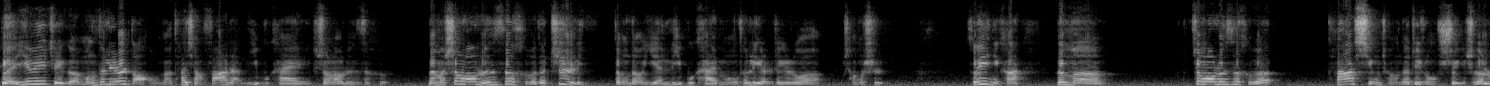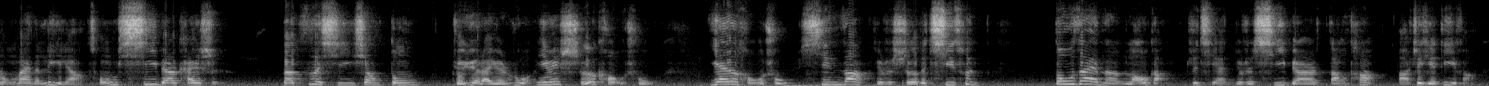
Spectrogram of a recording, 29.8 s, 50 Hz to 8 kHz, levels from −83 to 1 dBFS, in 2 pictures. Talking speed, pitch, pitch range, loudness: 245 characters per minute, 195 Hz, 160-250 Hz, -30 LUFS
